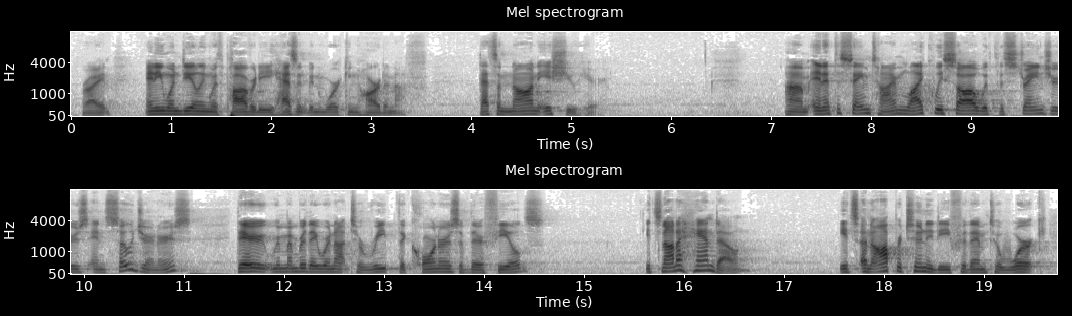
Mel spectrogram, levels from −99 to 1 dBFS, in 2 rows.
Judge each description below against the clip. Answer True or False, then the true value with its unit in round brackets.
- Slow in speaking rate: False (155 wpm)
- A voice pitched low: True (130 Hz)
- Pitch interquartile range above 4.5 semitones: False (3.9 semitones)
